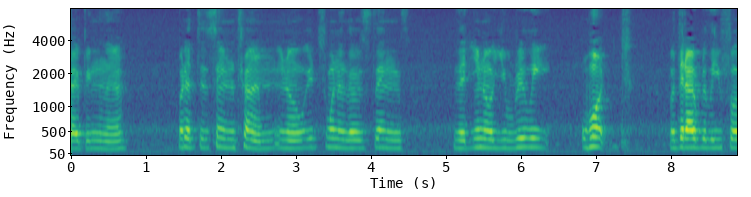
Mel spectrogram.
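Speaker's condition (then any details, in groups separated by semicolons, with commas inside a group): Cerebral palsy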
